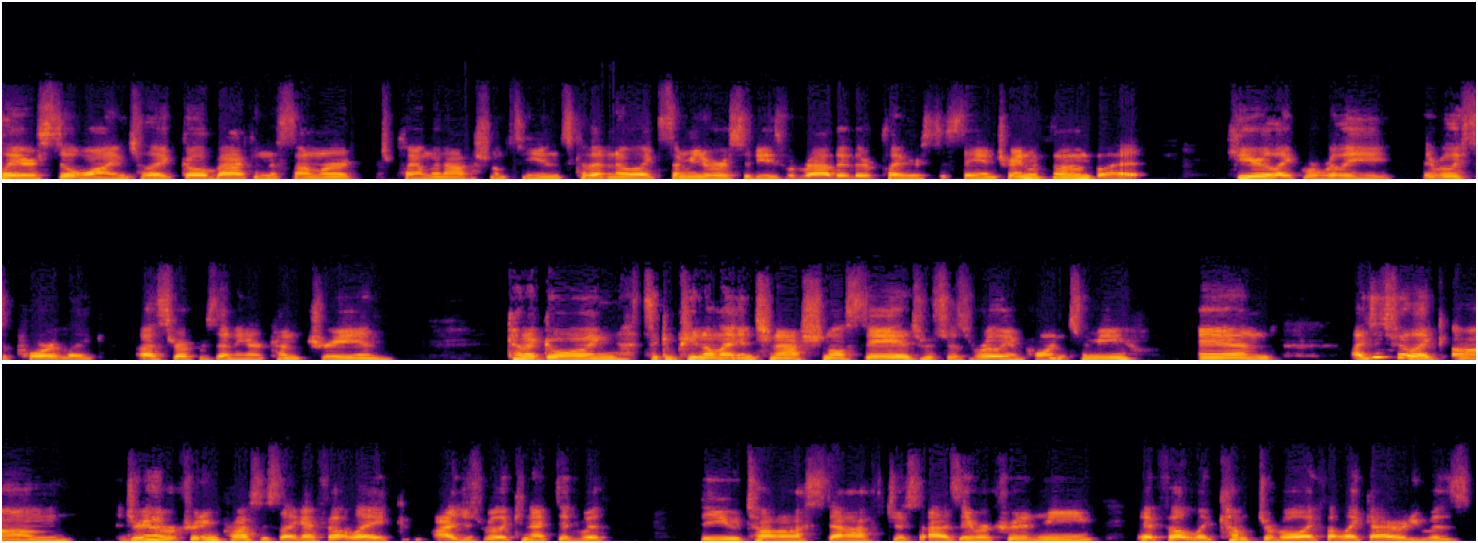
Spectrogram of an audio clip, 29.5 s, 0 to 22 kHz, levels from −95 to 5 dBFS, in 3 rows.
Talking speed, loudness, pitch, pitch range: 200 wpm, -16 LUFS, 180 Hz, 170-195 Hz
